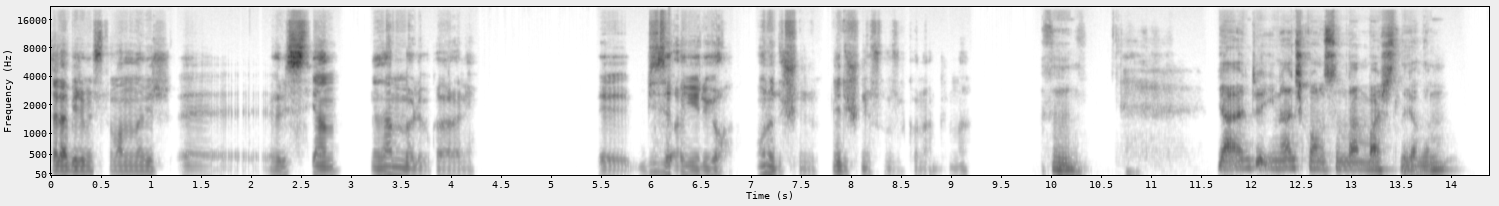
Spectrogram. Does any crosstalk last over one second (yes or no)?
no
